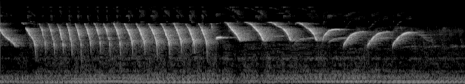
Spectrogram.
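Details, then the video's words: Green canary growing into adulthood, singing a rapid run of about fifteen quick repeated notes, followed by slower, clear downslurred whistles that become more widely spaced. "burung kenari hijau makin dewasa wakin baik kicauan nya"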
